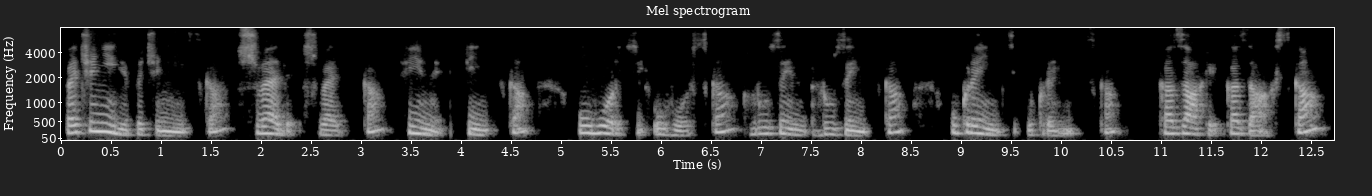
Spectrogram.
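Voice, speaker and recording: A woman gives a grammar lesson in a slow, deliberate voice that is slightly husky, with a lively rise and fall in her pitch. She spells out each word form carefully and talks straight to her viewers. The recording sounds dull and lo-fi. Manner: addresses viewers directly. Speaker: teacher.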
